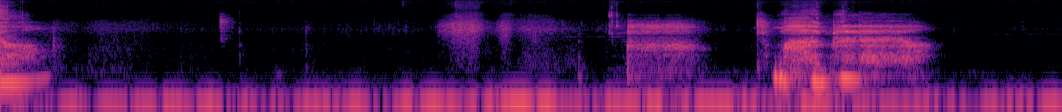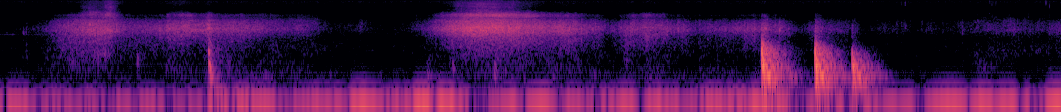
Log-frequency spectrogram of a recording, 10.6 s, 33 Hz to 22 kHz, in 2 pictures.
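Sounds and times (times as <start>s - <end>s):
speech: 3.8s - 4.5s
knocking on a door: 9.1s - 9.8s.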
